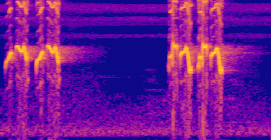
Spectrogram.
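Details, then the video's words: Sooty-headed bulbul, described as a lively singer calling a rival to provoke an answer; two bursts of bubbly, whistled notes, each a quick run of three or four phrases, separated by about a second of quiet. "Suara Burung kutilang Gacor memanggil lawan Pancingan kutilang agar bunyi nyaut"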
